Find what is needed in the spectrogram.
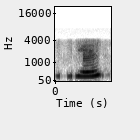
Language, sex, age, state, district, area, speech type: Sindhi, female, 18-30, Delhi, South Delhi, urban, conversation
